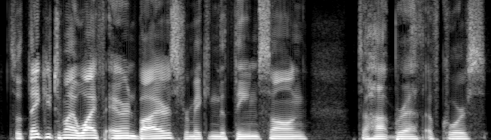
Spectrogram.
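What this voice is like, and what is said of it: Raspy, tired voice giving out. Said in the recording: “my voice gets raspy, you could tell. I mean, that was a long interview. My voice is now giving out on me.”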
